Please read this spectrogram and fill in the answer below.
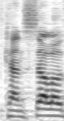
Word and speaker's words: Cancelo: Stewart, is Cancelo the best right back in the league right now?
